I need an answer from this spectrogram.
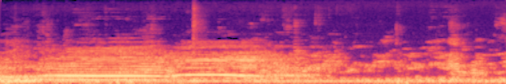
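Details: Limousin cow at the Purwakarta livestock market in Indonesia, amid loading and unloading of cattle; one drawn-out moo lasting about three seconds that dips briefly midway and then fades into low crowd and market rumble.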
